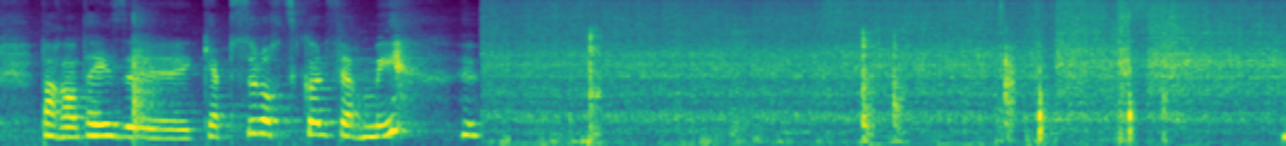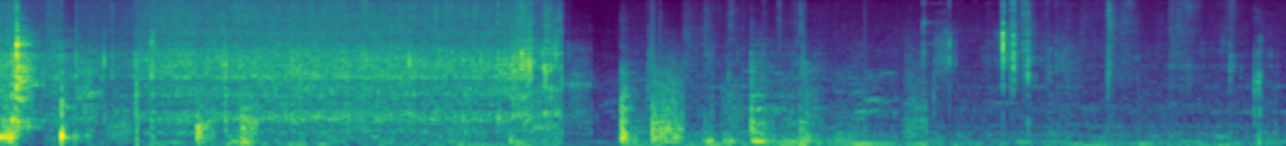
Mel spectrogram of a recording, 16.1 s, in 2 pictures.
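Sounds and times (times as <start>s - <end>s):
food sizzling in pot: 3.0s - 11.6s.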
